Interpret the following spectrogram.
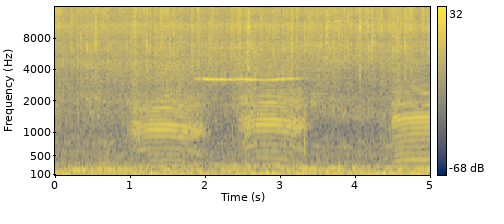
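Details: Cattle in a herd of dozens being driven along, giving three drawn-out, rising-then-falling moos, about a second each, over a steady low rumble of background noise.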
